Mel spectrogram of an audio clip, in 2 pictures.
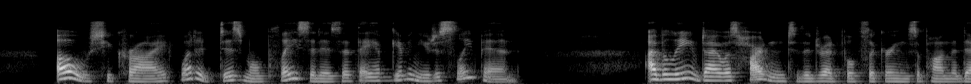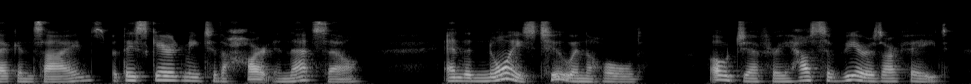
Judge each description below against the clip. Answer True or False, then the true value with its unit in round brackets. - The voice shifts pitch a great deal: True (5.8 semitones)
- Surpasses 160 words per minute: True (170 wpm)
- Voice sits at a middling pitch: True (150 Hz)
